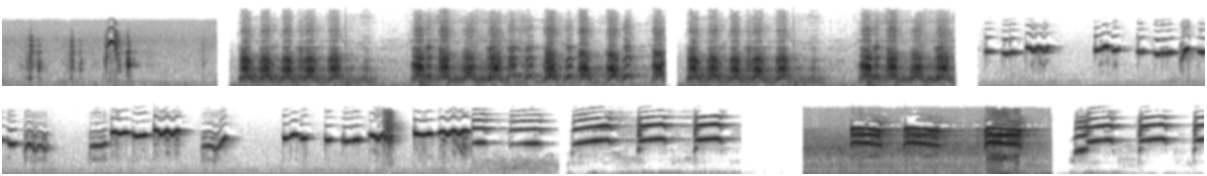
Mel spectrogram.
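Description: A run of animal calls. For roughly the first twelve seconds, bursts of rapid, repeated calls. After that, a bird's chirps and short rising whistled notes, with a harsher burst of calls near the end.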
